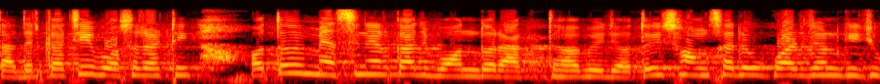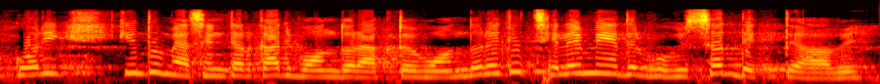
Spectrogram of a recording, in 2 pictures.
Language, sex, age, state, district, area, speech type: Bengali, female, 45-60, West Bengal, Paschim Medinipur, rural, spontaneous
